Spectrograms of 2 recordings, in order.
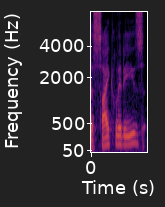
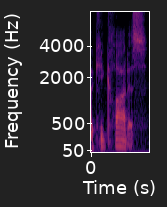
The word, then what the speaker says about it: Cyclades: I always wanted to say the Cyclades because that's how I would pronounce it. But when I was over there a long time ago, it was pointed out it was the Kyklades. And that's the way I've been pronouncing it ever since.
